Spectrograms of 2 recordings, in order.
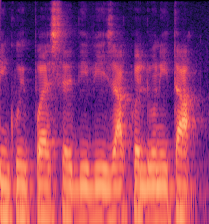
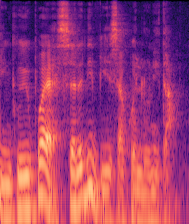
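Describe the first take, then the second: First: The pitch stays flat and monotone throughout. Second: The pitch varies in a moderate, natural way. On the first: The speaker calls it wrong. "Comincio con quello monotonale" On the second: The speaker calls it right. "Adesso faccio una cosa un po' più bilanciata"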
